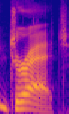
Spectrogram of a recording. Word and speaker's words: Dratch: I say Dretch. Is it Dratch? I've heard her pronounce it Dretch and- Drash.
